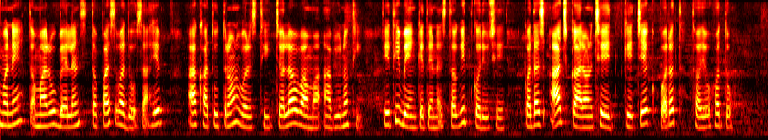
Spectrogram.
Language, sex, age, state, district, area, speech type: Gujarati, female, 18-30, Gujarat, Anand, urban, read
